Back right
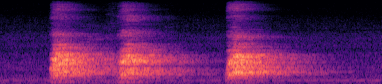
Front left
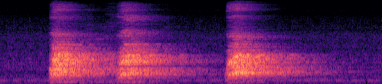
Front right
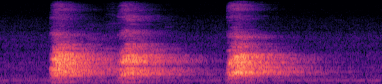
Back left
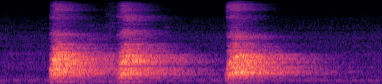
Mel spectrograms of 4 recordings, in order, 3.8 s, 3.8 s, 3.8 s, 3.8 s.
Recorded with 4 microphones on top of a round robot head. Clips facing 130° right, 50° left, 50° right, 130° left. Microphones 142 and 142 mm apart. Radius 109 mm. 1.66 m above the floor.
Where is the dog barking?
85° left, 2.0 m; by 2.5 s 155° left, 1.5 m.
